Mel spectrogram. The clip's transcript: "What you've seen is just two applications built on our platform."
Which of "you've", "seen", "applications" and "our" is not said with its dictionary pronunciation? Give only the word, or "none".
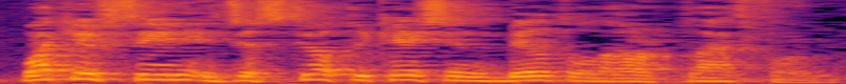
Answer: applications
